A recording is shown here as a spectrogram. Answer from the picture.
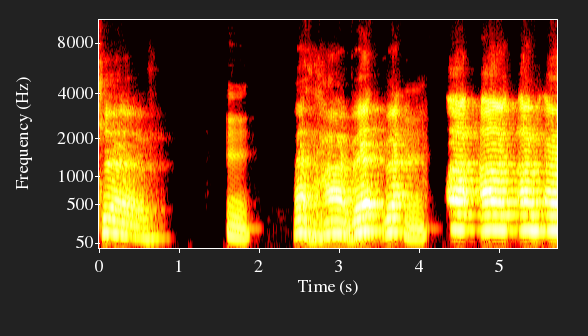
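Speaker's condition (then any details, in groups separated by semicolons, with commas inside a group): Dystonia; affects hands and speech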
